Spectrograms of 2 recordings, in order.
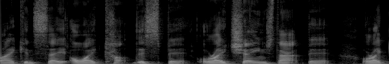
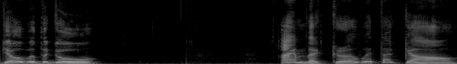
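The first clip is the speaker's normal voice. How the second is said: clumsy, bad, put-on British accent; 3 semitones higher than usual. Saying the character title girl with the ghoul in a bad british accent. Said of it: "that was my British accent coming out".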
